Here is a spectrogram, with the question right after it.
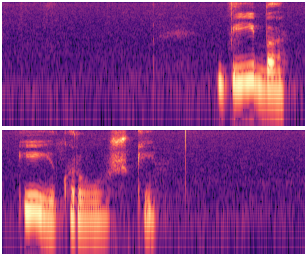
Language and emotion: Russian, sad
